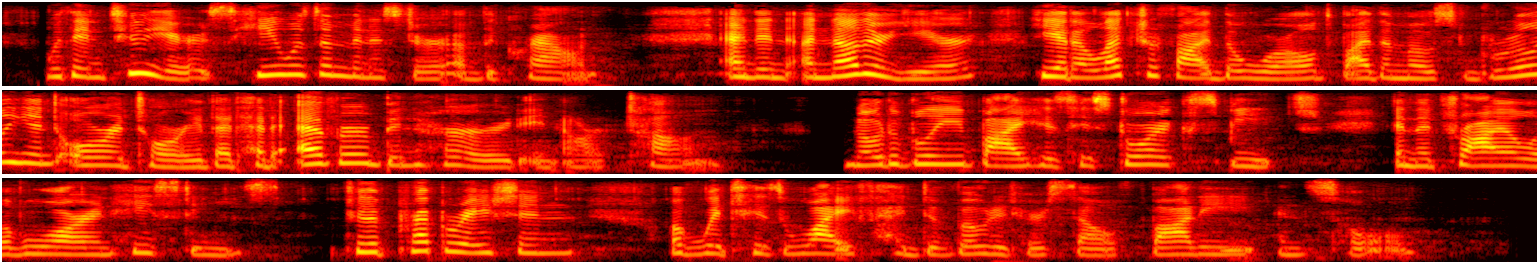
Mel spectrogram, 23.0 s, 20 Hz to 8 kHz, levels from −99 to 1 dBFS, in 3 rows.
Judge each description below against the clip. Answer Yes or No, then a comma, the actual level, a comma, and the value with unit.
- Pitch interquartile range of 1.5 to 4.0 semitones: No, average, 4.4 semitones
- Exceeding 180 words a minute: No, average, 145 wpm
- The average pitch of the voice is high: Yes, high, 235 Hz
